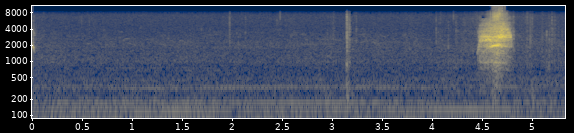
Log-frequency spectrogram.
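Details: A lone breathy, harsh screech near the end from an excited young Eurasian eagle-owl in the Eifel, Germany, 21 June 2020, after a faint click.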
